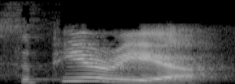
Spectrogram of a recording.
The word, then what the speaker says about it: superior: Chỉ riêng từ A của chúng ta phát âm là superior, ear, đúng không?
